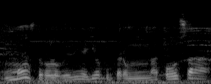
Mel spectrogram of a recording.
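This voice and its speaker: An older man recounting a personal testimony in casual storytelling, halting and repeating phrases as he remembers. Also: fairly low pitch, noisy background. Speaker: interviewee sharing a testimony.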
